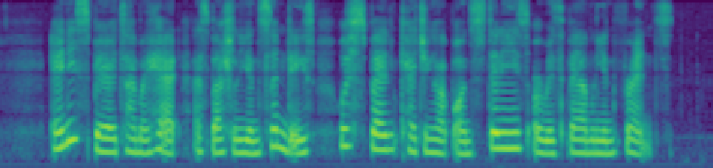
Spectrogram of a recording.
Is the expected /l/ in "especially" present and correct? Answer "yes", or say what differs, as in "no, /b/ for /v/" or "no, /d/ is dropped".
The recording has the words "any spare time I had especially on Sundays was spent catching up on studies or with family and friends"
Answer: yes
